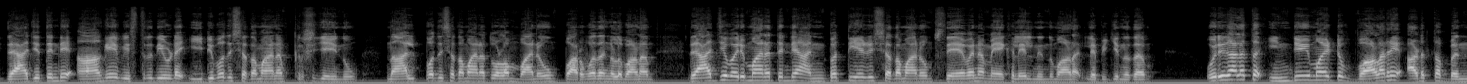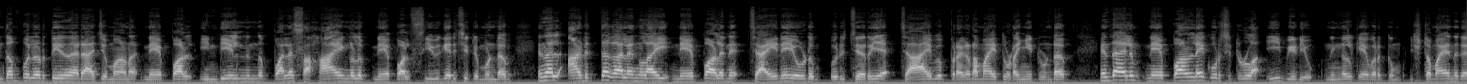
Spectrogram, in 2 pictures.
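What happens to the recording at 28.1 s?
At 28.1 s, as everywhere in the clip, a mains hum sits under the sound: a steady 60 Hz tone with a few low harmonics, roughly 15 dB below the wanted signal, so it is plainly audible. It comes from power-line current leaking into the signal through a ground loop or a nearby transformer. On a spectrogram it shows as an unbroken horizontal line at 60 Hz, with fainter ones at multiples above it, and the waveform rides on a regular low-frequency ripple.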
